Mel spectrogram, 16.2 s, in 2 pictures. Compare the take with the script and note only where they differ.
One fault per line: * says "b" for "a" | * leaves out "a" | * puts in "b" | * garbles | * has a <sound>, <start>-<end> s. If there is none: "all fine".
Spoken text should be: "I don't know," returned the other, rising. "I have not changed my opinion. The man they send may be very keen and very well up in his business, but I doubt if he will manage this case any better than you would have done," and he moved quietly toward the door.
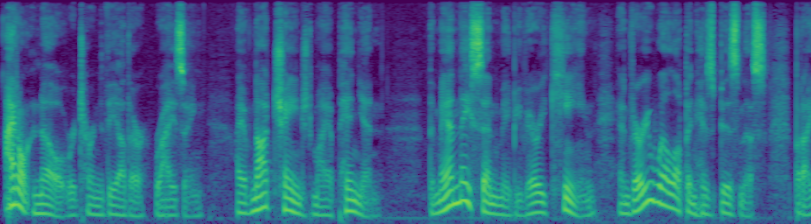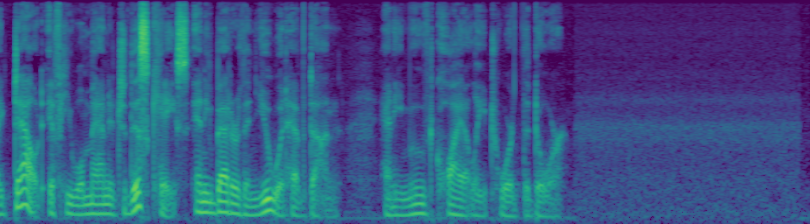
all fine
